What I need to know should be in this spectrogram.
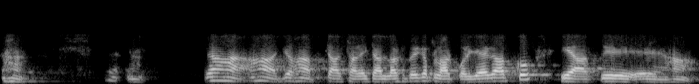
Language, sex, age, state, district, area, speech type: Hindi, male, 45-60, Uttar Pradesh, Bhadohi, urban, conversation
